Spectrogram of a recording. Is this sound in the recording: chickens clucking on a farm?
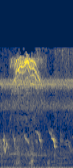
yes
